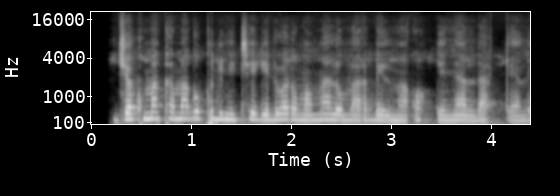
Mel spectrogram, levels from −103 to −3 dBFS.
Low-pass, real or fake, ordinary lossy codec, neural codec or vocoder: none; fake; none; codec, 44.1 kHz, 3.4 kbps, Pupu-Codec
